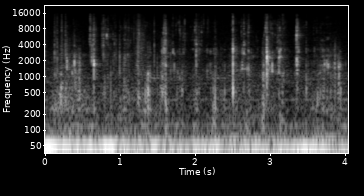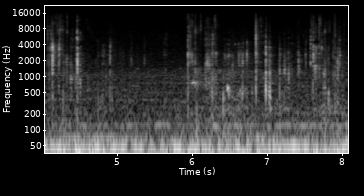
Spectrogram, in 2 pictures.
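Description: Close-miked chewing of sea snail meat, with many quick, irregular clicks and smacks of the mouth.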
